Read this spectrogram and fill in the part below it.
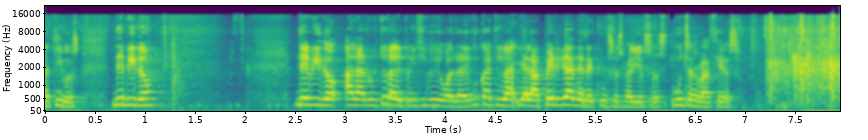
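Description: A young woman speaks calmly into a microphone in a large hall.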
